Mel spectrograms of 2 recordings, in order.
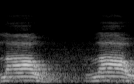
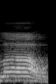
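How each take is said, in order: First: লাউ with a clipped, short উ glide; short semivowel. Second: লাউ drawn out, with a full, long উ; long wrong way. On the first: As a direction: say লাউ and cut the উ short, as a half vowel. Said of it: "এই উটা আমরা ছোট করে দিচ্ছি". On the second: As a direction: stretch the উ in লাউ into a full vowel. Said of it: "এটা বড় করতেছেন আপনি". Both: Shown as a demonstration.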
